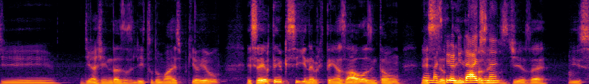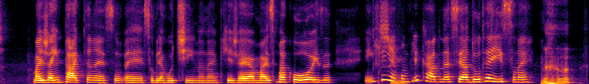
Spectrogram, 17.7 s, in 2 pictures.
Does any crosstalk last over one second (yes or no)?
yes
